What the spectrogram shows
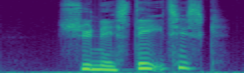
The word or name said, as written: synæstetisk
